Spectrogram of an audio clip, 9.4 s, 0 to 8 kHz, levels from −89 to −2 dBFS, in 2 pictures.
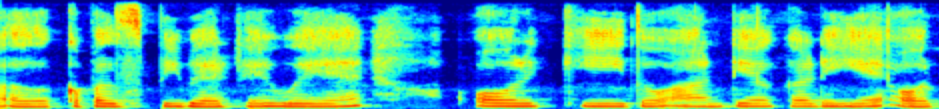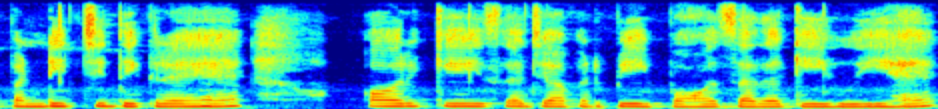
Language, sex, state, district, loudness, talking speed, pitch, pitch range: Hindi, female, Gujarat, Gandhinagar, -16 LUFS, 170 wpm, 220 Hz, 215-230 Hz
